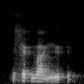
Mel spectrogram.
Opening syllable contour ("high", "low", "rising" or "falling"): high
